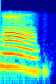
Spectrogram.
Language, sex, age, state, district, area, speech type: Odia, female, 60+, Odisha, Gajapati, rural, conversation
